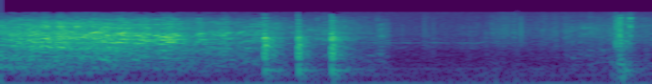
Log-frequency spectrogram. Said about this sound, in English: I'll knock on the door.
